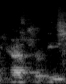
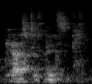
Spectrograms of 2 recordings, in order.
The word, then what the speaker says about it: Castrovinci: Fair enough, and I think it was Patrol Sergeant at the time, Castro Vise, is that how you pronounce his name? Castrovinci. Yeah. Technically, but it's commonly said Castrovinci.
